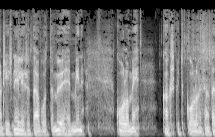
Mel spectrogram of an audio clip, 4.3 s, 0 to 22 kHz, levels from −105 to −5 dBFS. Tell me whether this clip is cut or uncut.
cut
